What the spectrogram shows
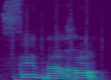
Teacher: o AN, ele tem um som bem fechado. Ele é quase O, mas não é O. Então, tem uma diferença, não muito grande, entre ON e ON. · o AN, ele é assim, é o que a gente chama de uma nasal, nasalizada. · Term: nasais em francês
